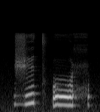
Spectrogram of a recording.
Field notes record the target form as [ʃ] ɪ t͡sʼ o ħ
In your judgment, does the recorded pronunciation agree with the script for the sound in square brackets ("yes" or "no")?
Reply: no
